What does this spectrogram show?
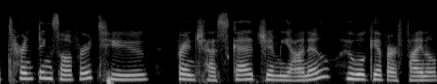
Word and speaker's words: Gimigliano: Gimigliano, are you ready to begin? Yes, thank you, Anne. And good pronunciation of my last name.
